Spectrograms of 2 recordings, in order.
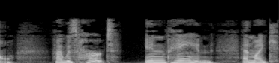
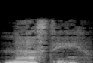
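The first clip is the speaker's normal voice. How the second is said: half-whispered, breath-only remark; hushed reaction. A narrator's reading. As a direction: let it out under your breath. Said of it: "Rob whistled softly".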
